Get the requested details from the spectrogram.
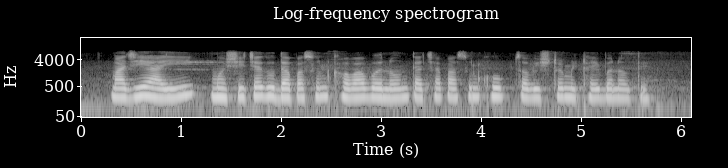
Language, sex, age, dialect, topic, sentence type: Marathi, female, 25-30, Northern Konkan, agriculture, statement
